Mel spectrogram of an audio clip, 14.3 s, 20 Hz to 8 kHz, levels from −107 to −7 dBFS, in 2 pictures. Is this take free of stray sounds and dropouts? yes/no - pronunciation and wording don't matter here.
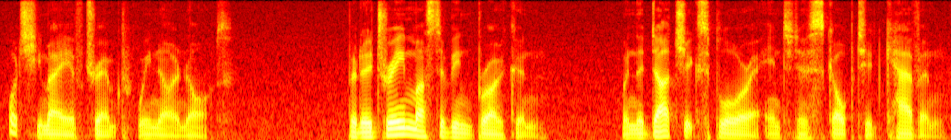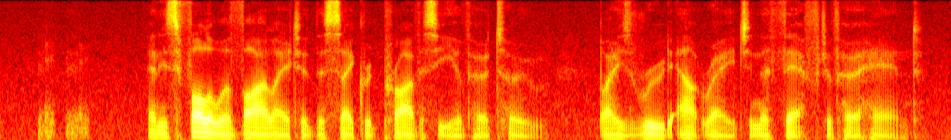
no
